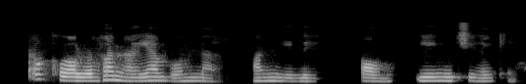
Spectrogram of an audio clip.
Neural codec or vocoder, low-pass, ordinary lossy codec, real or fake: codec, 16 kHz in and 24 kHz out, 0.6 kbps, FireRedTTS-2 codec; 7.2 kHz; none; fake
